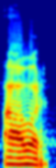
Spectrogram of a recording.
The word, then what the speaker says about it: our: ठीक है, तो ओ यू का उच्चारण करेंगे हम लोग आव, और आर का र, तो हो गया आवर।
